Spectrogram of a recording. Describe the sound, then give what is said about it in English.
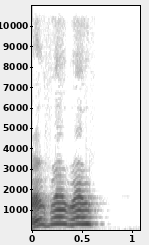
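A person gives one short vocal imitation of a dog barking in a 'Casio dog' voice: a voiced, wavering yelp under a second long with a slight double pulse, followed by silence. “Do it in Casio dog voice or nothing.”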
